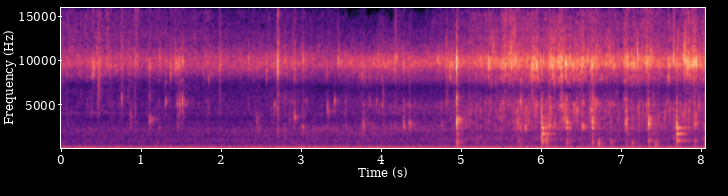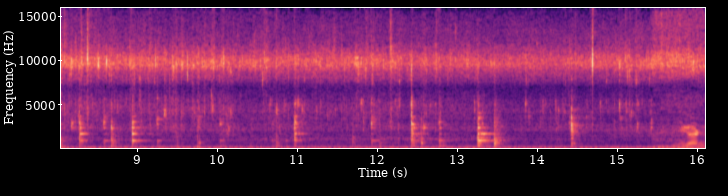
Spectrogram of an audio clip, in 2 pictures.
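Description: Garlic fries in a pan for tomato curry, a constant sizzle under a low steady hum, with clicks and taps from stirring scattered through it.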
